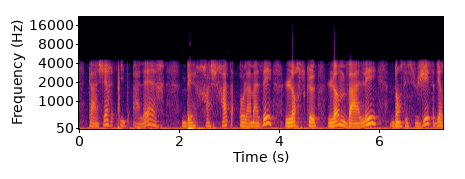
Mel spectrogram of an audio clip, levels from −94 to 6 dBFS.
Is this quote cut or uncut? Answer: uncut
